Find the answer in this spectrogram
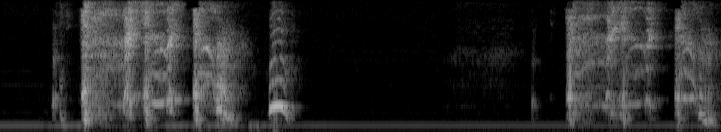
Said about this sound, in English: That wasn't good. That was going to be a super loud cough, I could tell, so I just had to shut down the audio on that one. Whew, that was not good.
